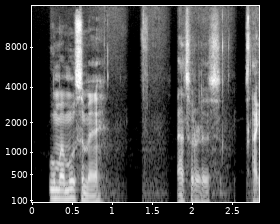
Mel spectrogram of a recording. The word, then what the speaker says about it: Umamusume: Umamusume.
